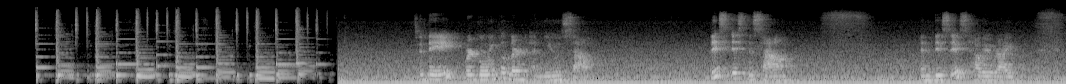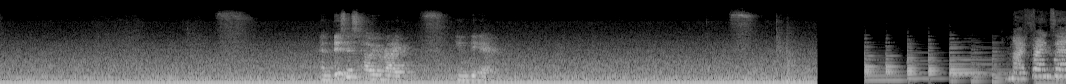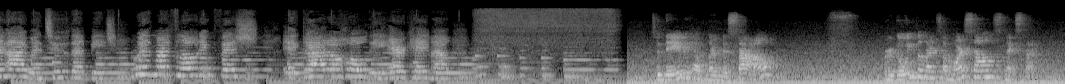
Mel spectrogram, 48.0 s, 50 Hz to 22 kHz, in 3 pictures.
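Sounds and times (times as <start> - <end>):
steady low hum: 5.1 - 28.3, 31.2 - 47.9
woman speaking: 6.2 - 9.0, 10.7 - 12.0, 13.8 - 15.4, 20.8 - 23.6, 41.8 - 43.7, 45.2 - 47.7
long ffff hiss: 12.2 - 13.3, 15.5 - 16.2, 19.1 - 20.0, 22.2 - 22.8, 26.9 - 27.4, 37.1 - 41.4, 44.3 - 44.9
short soft high hiss: 12.3 - 13.1, 15.5 - 16.1, 26.9 - 27.4, 39.0 - 41.4
children's song: 31.0 - 39.6
background hiss: 39.0 - 41.4.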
